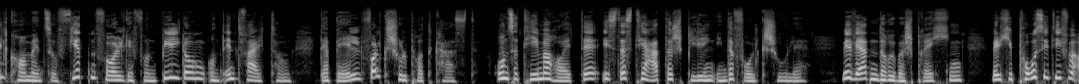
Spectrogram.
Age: 40-59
